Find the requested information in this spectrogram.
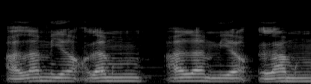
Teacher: huruf mim mati bertemu dengan huruf ba maka dibaca samar dan dengung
